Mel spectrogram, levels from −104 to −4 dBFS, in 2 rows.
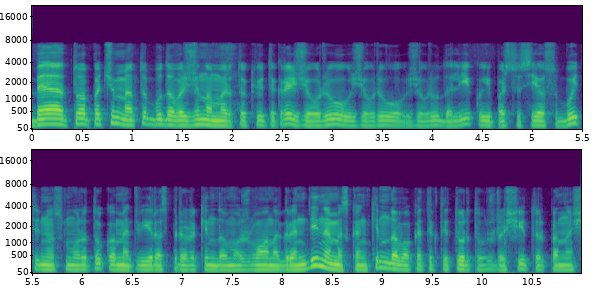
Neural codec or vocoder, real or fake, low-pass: none; real; 7.2 kHz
